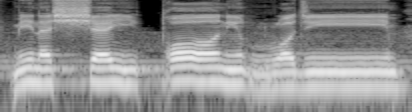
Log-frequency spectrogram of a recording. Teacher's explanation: طا کو ایک الف تک کھینچنا ہے۔ را کو زبر کی وجہ سے ہم نے پر پڑھنا ہے، اور جیم، جیم کے بعد یا ساکن، یا ساکن سے پہلے جیم کے نیچے زیر، تو یا مدہ ہے، ایک الف تک کھینچیں گے۔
